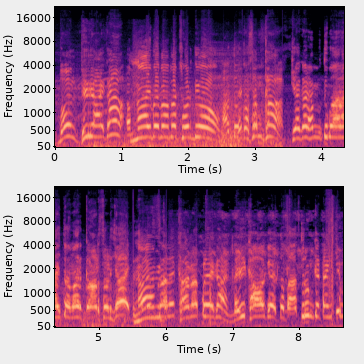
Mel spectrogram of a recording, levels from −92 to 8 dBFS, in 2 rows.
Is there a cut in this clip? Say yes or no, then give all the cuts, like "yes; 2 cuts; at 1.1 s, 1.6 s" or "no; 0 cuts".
yes; 2 cuts; at 2.5 s, 5.9 s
